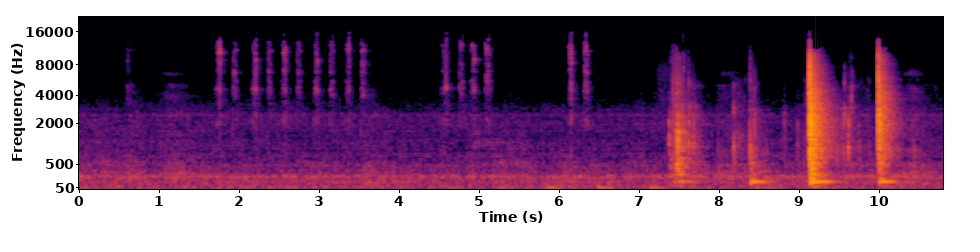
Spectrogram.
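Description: Grooming scissors snipping a cocker spaniel's coat: a quick run of light snips, then four louder cuts through the hair in the second half, the third the loudest.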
